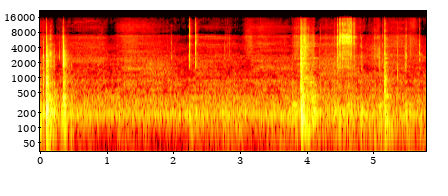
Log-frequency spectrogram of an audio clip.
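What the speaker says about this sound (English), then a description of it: "I prefer to use the wrench. It just tightens it up faster." A wrench tightens a dishwasher hose connection during installation, giving a few scattered ratcheting clicks and metallic ticks, close but modest in level, with quiet pauses and no talking.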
